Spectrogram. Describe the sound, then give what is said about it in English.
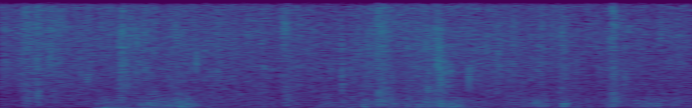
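Low rolling thunder rumbles through a steady wash of heavy rain, with a deeper boom near the start and another swell later, all continuous. “Pierre and Remy hurried through the mud, slipping and sliding in the ooze as the first rolling booms of thunder split the sky”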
